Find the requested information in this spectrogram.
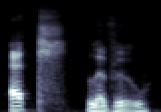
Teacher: The F is a lot more of a V sound.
